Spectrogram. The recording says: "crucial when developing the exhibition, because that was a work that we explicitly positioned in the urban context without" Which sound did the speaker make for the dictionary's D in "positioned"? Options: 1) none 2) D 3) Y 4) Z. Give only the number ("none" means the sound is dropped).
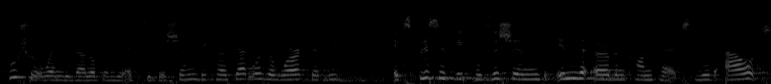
2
